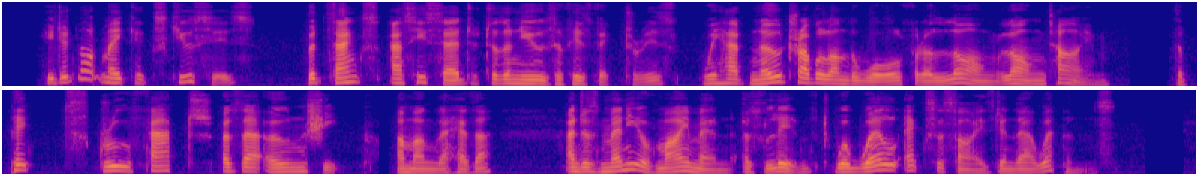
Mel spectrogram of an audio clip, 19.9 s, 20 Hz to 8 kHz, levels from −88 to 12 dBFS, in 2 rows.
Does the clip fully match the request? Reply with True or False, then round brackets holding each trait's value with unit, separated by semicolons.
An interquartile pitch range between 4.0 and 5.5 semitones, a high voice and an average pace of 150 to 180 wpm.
False (4.8 semitones; 130 Hz; 160 wpm)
